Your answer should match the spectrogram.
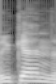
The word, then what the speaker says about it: YouCan: Alors si vous voulez chercher sur la toile, YouCan, ça s'écrit u k alors Yukan,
